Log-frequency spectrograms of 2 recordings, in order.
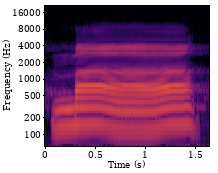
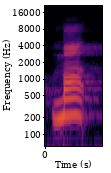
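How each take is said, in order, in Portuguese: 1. O tom desce bem baixo e depois sobe de novo. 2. O tom fica alto e constante. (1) "cavalo é um tom médio, baixo, médio, deslizante" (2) "ma é um tom alto, pontual"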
